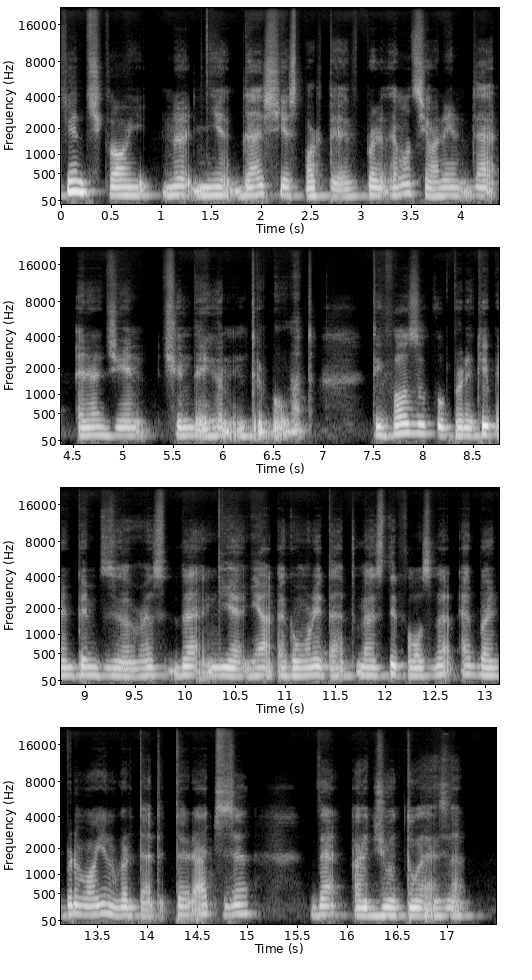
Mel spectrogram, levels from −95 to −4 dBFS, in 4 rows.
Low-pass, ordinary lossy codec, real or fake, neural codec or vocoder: none; none; fake; codec, 44.1 kHz, 2.6 kbps, DAC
